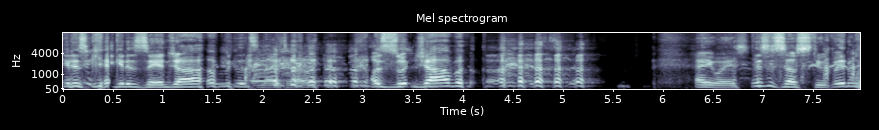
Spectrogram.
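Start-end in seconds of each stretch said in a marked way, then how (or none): 0.0-2.5 louder, higher, cracking up; laughing hard. Real, not acted. Cracking up over running Z gag. 2.5-5.4 high, loud, drawn-out laughing words; helpless laughter. Real, not acted. Cracking up over running Z gag.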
